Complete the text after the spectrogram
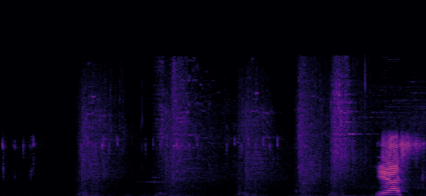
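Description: Swords swing and strike in quick, heavy blows.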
